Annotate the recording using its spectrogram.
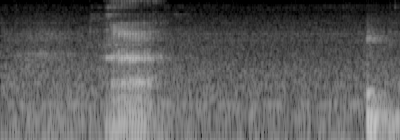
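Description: A man's short in-breath during a pause in his talk, with a syllable of speech just before the end.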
